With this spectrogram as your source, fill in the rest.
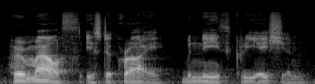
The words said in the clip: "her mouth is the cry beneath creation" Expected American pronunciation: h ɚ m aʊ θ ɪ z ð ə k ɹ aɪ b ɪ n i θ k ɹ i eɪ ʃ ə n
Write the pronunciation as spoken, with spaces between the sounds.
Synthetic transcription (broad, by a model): h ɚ m aʊ θ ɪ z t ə k ɹ aɪ b ɪ n i θ k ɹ i eɪ ʃ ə n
